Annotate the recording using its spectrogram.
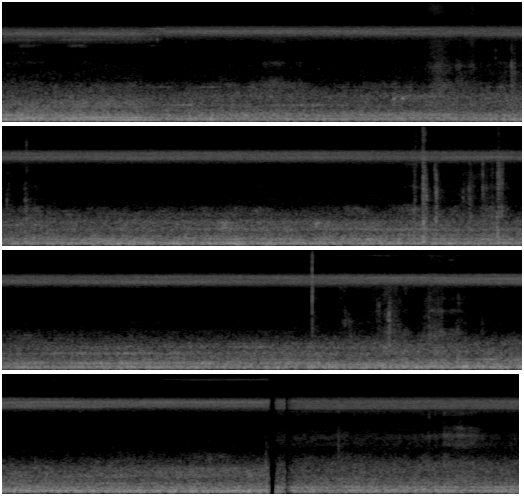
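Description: A steady, high-pitched chorus of trilling insects in one unbroken band, over a low rumble. The sound drops out for a moment near the end.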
